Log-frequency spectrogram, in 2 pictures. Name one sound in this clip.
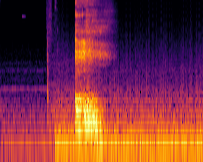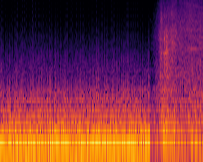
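A spaceship's engines rumble steadily.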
